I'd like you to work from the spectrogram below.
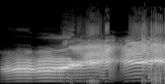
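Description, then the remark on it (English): A person lets out a loud, sustained growl, low and rough-edged, holding steady before briefly dipping and then surging back for a final push. No talking accompanies it. “If you need to growl to show your power.”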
